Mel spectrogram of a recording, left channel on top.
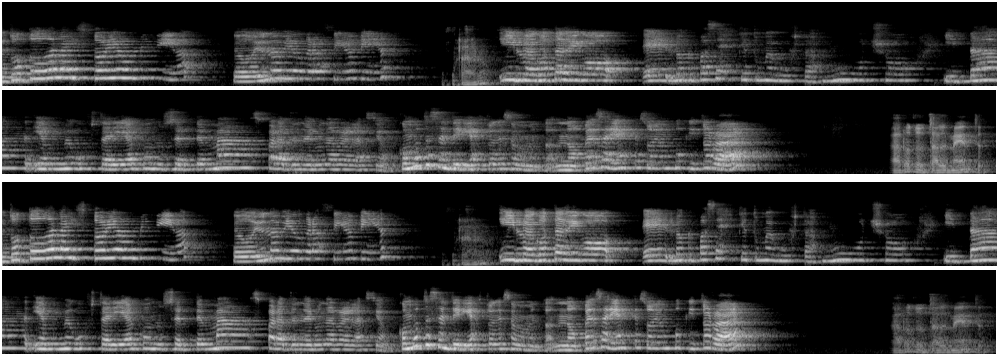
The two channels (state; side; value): normal; both; correlation 0.59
